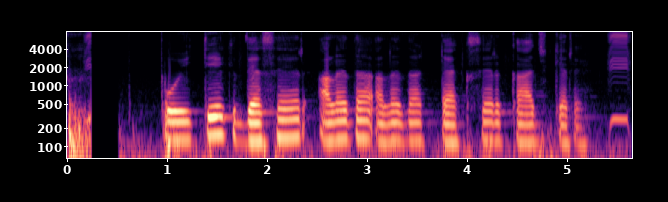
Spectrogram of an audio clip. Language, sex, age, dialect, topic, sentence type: Bengali, male, 18-24, Jharkhandi, banking, statement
